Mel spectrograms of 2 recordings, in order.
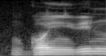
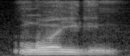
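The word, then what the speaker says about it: غَيْرِ: আমরা বলবো গইন জবর গম সূরাতুল ফাতেহাতে আছে গাইরিল মাগদুবে আলাইহিম গাইরিল মাগদুবে আলাইহিম গাইরিল গাইরিল গাইরিল গাইরিল মাগদুবি আলাইহিম গা উচ্চারণ যেন না হয় গাইরিন এবার আসেন পরের অক্ষরে পরের অক্ষর একবারে সহজ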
